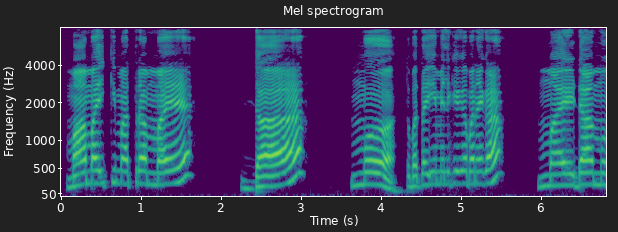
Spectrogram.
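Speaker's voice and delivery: "मै", "ड", "म" held apart, then "मैडम"; letter-by-letter sounding out. Shown as a demonstration. Teacher quizzing learners on blending, syllable by syllable. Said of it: "एक अक्षर का उच्चारण करके इनको पढ़".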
